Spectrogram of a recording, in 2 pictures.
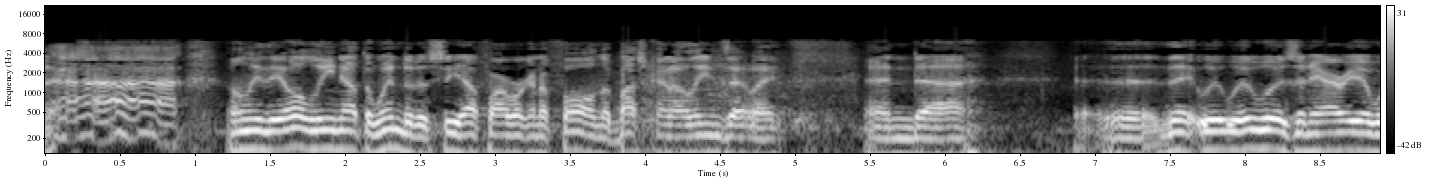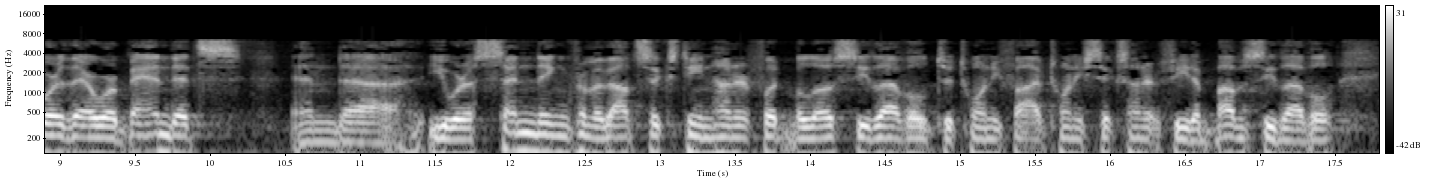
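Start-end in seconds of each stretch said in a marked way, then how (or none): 0.0-1.2 very high mock yelp of fright. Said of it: "everybody's yelling".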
